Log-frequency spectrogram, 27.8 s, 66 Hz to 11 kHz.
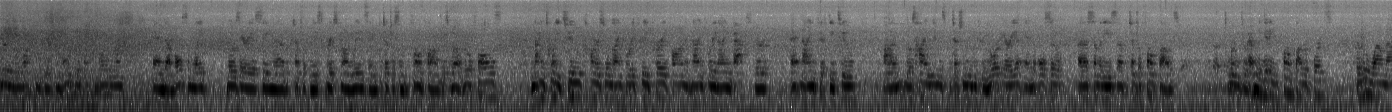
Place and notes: Minneapolis, USA
storm over lake calhoun, minneapolis- tornado coming
18 July, 20:30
